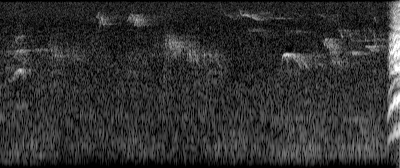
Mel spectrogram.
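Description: Faint, brief high chirps of small birds over a low background murmur; near the end a common raven gives one loud, harsh croak.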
